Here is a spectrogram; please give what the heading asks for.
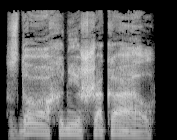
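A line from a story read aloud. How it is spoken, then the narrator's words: Hissed. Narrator (Russian): прошипел он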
